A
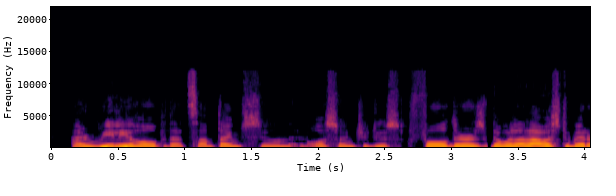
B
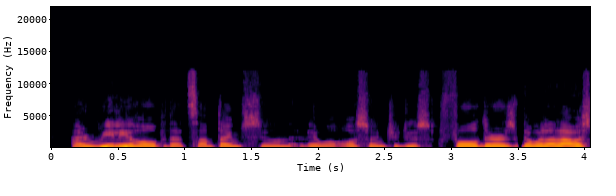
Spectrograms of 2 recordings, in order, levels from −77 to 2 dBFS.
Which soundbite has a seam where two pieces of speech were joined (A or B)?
A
